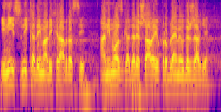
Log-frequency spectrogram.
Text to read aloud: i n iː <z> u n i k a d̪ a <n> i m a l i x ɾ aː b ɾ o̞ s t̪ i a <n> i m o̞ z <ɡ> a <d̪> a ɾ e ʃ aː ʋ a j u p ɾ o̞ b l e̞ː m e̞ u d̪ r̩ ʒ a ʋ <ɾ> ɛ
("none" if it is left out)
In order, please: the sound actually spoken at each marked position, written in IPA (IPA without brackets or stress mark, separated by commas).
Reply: s, none, n, ɡ, d̪, ʎ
